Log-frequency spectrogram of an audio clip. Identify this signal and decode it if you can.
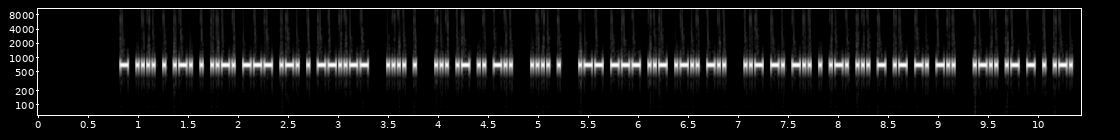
Morse code, heard as a keyed tone, about 46 wpm, 700 Hz. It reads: THEREFORE, HE SAID HE WOULD UNDERSTAND LATER
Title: Sentences from Top 1000 Words - Review Part 5 - 45wpm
